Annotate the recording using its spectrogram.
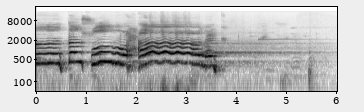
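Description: A male Qur'an reciter's voice in melodic recitation through a microphone, holding long, high, ornamented notes with wavering pitch. The phrase ends about three and a half seconds in and dies away in a long echo, with a faint click just before it goes silent.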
